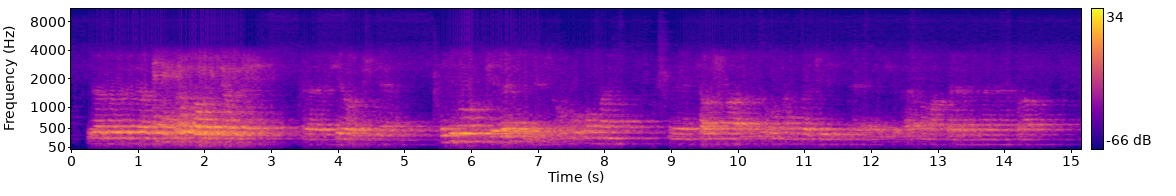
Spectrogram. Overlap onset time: 1 s

